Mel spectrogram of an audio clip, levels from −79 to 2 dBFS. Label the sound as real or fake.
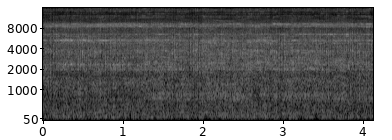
real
